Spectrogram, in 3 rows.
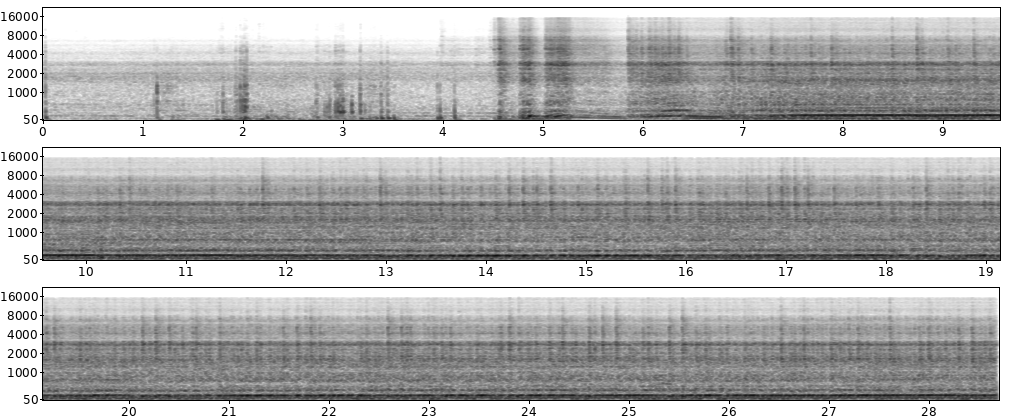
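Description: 1964 Shelby Cobra Daytona Coupe's Ford 289 V8 starting: a few seconds of cranking, then it catches about four and a half seconds in with a couple of revs. It then settles into a loud, steady idle.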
